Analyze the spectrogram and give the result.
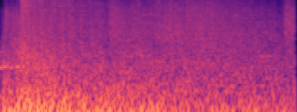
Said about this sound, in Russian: Фура на большой скорости въезжает в нашу маршрутку. Мир переворачивается.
